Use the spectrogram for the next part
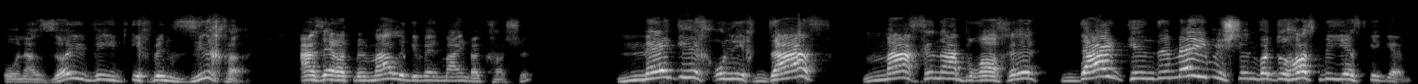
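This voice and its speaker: A Torah teacher giving a religious lecture with Hebrew quotations and chanted blessings, swinging from low murmurs to loud emphatic bursts. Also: very animated, slow pace, breathy edge.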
